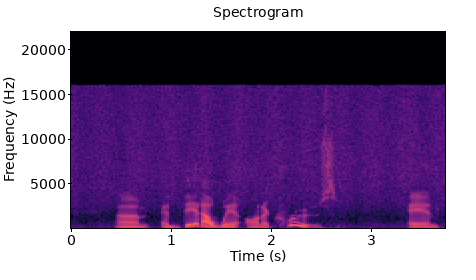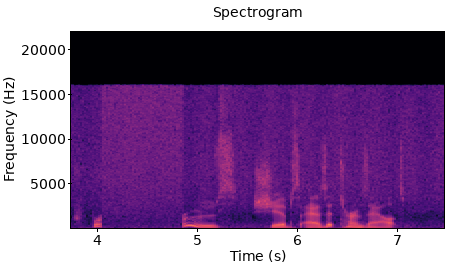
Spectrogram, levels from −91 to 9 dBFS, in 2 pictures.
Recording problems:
hiss; noticeable; throughout; 15 dB below the speech
audio cutting out; filled with static; at 4 s for 1 s

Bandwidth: 16 kHz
